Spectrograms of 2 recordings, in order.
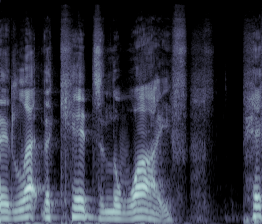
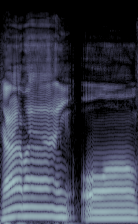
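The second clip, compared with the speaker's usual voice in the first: put-on Manchester accent; 6 dB quieter than usual. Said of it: "That was a Manc accent if I've ever heard one".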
